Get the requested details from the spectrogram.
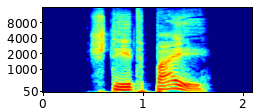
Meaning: inflection of beistehen: 1. third-person singular present 2. second-person plural present 3. plural imperative
- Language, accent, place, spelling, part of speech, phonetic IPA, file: German, Germany, Berlin, steht bei, verb, [ˌʃteːt ˈbaɪ̯], De-steht bei.ogg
